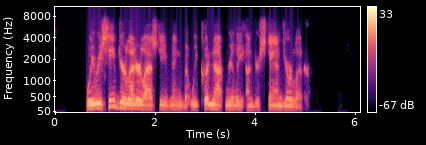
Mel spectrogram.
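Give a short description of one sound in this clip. An older man speaks calmly and closely into a microphone.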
